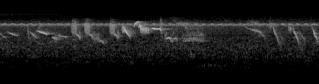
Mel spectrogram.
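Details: Chalk-browed mockingbird (Mimus saturninus) singing a varied run of quick high chirps, slurred downward sweeps and short warbles, over a steady high insect-like whine.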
